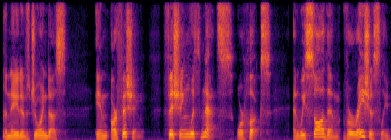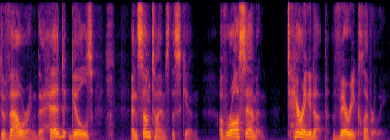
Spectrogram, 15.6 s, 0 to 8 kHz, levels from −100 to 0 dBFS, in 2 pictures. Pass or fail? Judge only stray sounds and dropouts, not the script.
fail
